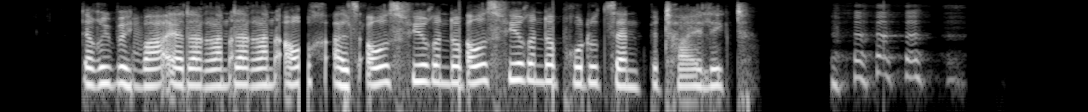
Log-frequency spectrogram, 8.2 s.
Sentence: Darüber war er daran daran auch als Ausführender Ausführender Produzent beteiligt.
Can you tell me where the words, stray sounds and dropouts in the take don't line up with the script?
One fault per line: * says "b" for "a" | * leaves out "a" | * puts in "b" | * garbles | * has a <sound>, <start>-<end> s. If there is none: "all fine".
* has a dropout, 2.2-2.3 s
* has a laugh, 6.2-7.3 s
